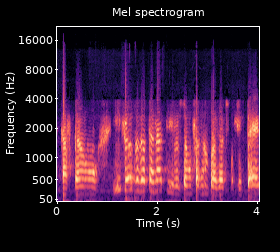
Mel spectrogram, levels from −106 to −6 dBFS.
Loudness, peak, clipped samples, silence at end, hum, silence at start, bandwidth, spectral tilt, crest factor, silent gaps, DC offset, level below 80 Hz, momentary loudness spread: -19 LUFS; -4 dBFS; under 0.1%; 0 s; none; 0.1 s; 8.4 kHz; -4 dB/octave; 16 dB; none; under 0.1%; -64 dBFS; 12 LU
